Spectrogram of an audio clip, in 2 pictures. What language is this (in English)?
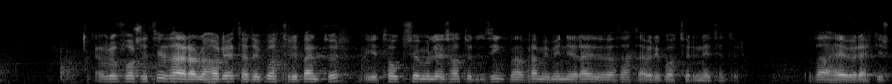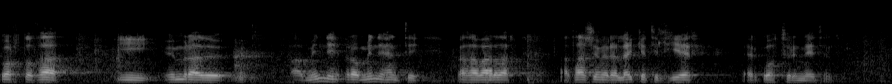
Icelandic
